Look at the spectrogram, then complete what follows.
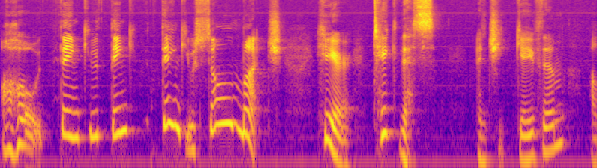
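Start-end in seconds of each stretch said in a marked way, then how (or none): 0.0-5.8 high, slow thankful granny voice; grateful old lady. Acted. Old lady thanking the children, high and gushing. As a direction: gush thanks like a frail old woman. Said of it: "she said".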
